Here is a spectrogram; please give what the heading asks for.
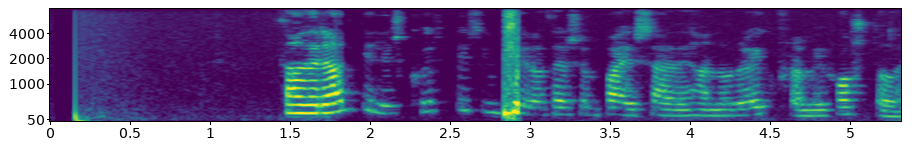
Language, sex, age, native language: Icelandic, female, 60-69, Icelandic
